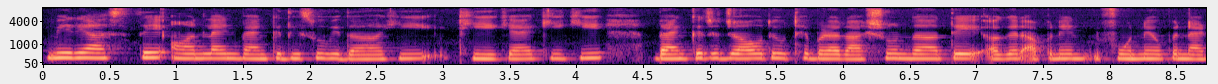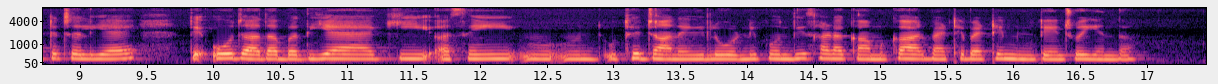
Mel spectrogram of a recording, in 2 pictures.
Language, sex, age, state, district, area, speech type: Dogri, female, 30-45, Jammu and Kashmir, Reasi, rural, spontaneous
